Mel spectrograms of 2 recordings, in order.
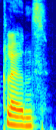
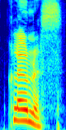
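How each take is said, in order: First: "clones" as one syllable, like the English word; spelling pronunciation. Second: "Clonus" in two syllables, CLO-niss; local pronunciation. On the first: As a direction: rhyme "clones" with bones. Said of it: "No, not". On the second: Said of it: "not clones". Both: Shown as a demonstration.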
